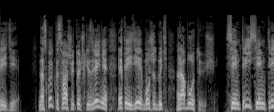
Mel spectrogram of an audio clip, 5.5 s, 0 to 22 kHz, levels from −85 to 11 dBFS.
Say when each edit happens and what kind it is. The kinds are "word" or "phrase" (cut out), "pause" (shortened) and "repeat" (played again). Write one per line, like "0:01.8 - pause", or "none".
0:04.4 - pause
